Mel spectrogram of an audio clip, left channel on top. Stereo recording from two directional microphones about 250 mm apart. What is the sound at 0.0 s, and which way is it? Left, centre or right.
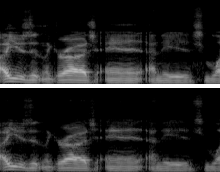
Speech, left.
